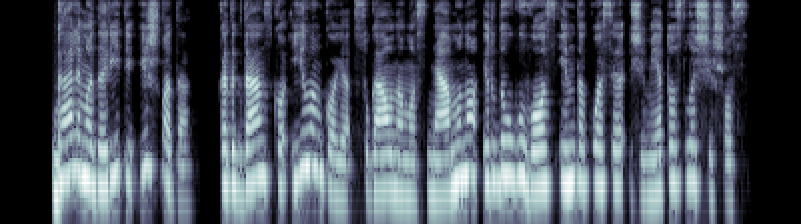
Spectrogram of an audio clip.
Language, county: Lithuanian, Klaipėda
